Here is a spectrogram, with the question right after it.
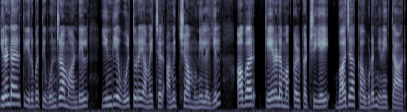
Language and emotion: Tamil, neutral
